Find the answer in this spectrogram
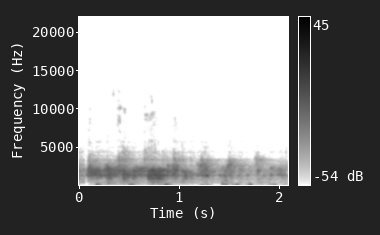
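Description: Small audience applauding, the clapping strongest in the first second and thinning out after.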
